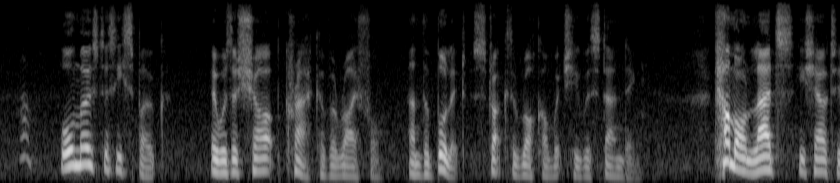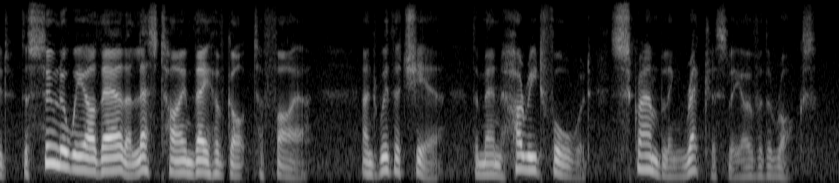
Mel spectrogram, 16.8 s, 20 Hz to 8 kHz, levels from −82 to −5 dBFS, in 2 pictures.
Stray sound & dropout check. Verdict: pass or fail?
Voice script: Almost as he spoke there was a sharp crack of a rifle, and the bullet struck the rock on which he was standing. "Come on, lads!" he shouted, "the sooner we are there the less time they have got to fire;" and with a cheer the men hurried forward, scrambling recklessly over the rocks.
fail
